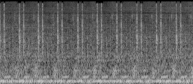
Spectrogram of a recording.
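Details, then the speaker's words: 1951 Buick straight-eight with Dynaflow, abandoned restoration, first run after long sitting: quick, even ticking about five per second over a steady warm-up idle, valve train clatter from the top end. Coolant already cycling, likely no thermostat. Valve train noise at idle. "you know that's indicative of all this valve train noise already."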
